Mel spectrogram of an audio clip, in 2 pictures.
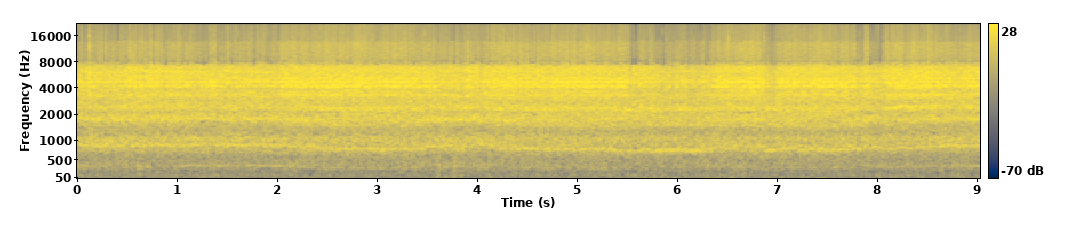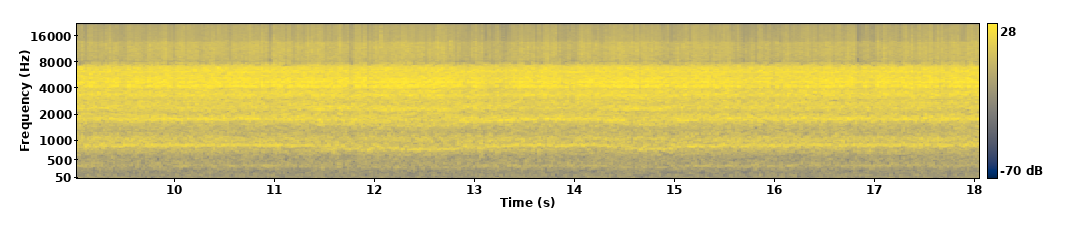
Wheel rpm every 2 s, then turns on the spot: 230, 210, 200, 200, 230, 230, 220, 230, 230.
none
